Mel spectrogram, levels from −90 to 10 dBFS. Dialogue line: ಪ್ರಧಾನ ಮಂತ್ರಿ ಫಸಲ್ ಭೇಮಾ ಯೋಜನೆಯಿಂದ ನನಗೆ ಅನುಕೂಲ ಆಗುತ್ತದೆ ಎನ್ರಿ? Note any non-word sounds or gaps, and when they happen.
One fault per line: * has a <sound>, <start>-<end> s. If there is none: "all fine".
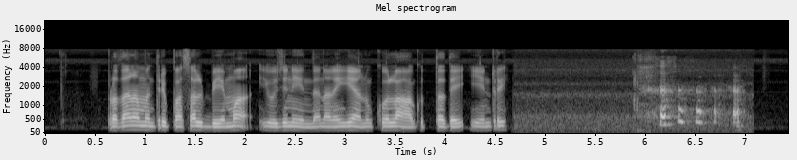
* has a laugh, 5.9-7.0 s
